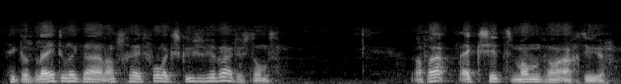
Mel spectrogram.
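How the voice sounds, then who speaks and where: In a Dutch detective radio play, an actor voices a steady police inspector who reflectively explains his case. He speaks with a Netherlands accent in a measured, polite manner, his mid-range voice slightly rough.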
